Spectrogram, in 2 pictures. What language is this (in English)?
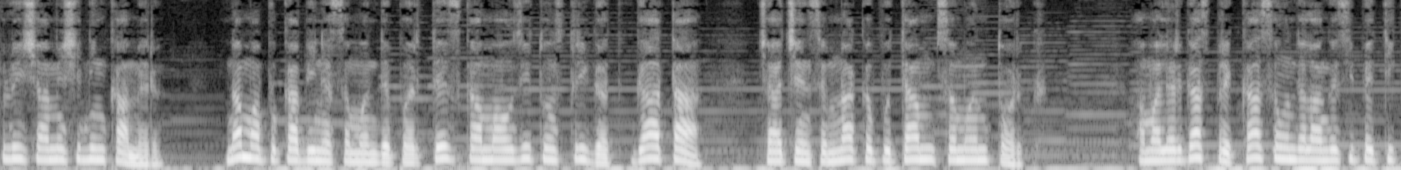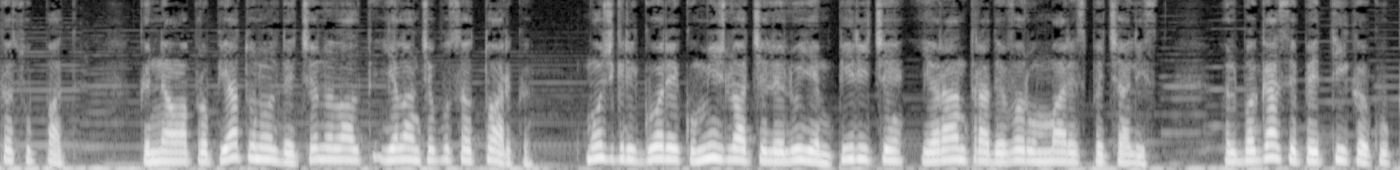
Romanian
